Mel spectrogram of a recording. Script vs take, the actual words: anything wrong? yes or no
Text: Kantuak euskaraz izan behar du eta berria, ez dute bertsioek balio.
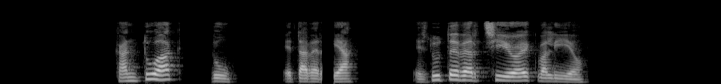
yes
